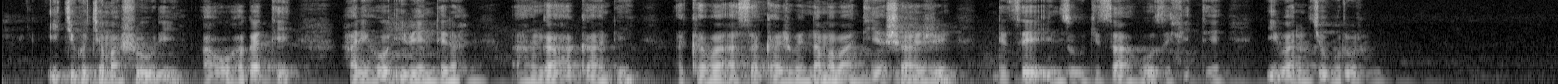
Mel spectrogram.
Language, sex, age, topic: Kinyarwanda, female, 18-24, education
